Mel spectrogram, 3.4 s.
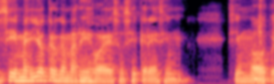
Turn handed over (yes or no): yes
